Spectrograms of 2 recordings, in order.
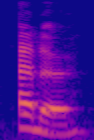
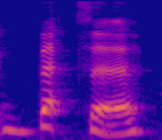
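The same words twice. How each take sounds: First: The middle T sounds like a D. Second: The middle T is a clear T. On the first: "the American will pronounce this word like this" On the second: "they also say better"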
